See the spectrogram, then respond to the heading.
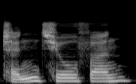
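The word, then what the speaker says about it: Chen Qiufan: correct Stanley yes perfect now how do you pronounce it in Chinese your Chinese name is Chen Chu fun so you're very close yes you see I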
